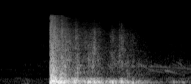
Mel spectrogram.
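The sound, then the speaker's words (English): A single cannon shot fired at a U.S. naturalization ceremony breaks the silence with a sharp, loud boom. A rough, rumbling decay follows and fades over about a second and a half. “There was even a cannon.”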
